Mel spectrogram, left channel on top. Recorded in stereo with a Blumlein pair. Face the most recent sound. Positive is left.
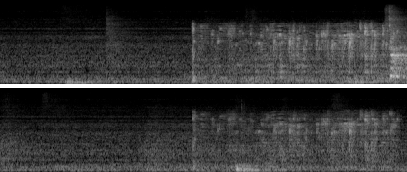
turn(degrees=50)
